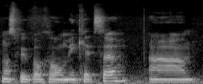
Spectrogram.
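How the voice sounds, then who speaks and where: A young man from Kenya co-hosting a student podcast, speaking thoughtfully with frequent pauses and fillers. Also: on the low side, slight background noise. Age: young adult. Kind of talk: casual conversation.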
